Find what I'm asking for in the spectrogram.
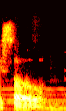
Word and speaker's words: Sol: Now, for the people who don't know, can you let my audience in on who is Saul, and am I pronouncing your name right? – So it's actually Saul.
